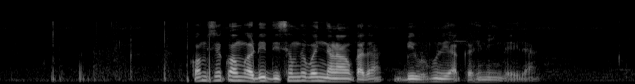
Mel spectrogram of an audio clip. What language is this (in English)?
Santali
